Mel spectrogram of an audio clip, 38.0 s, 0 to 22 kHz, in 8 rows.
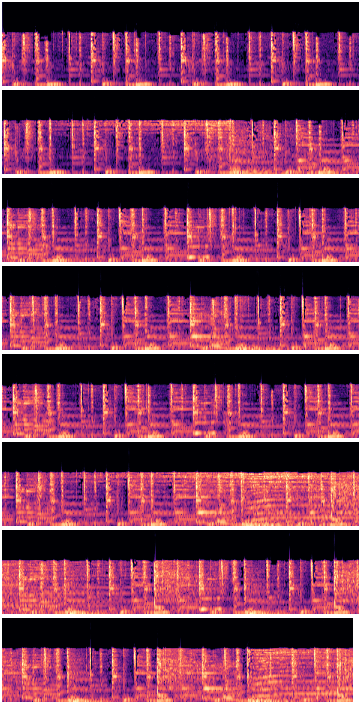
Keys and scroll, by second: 7.4 ctrl+t, 23.2 b, 37.3 ctrl+j.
